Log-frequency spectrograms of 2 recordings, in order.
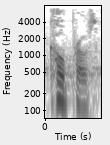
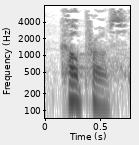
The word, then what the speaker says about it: kopros: kopros, K-O-P-R-O-S, kopros, which is the Greek word for dung.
